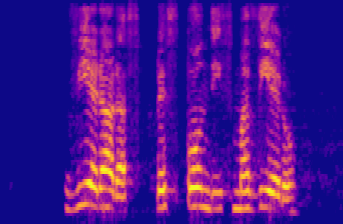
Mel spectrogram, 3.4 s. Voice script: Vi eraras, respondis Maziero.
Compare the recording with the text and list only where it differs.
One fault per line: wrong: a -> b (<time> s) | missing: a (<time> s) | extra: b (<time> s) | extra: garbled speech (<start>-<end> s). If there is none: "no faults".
no faults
